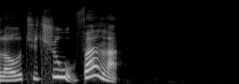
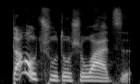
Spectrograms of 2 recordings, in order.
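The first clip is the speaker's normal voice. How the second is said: ordinary delivery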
